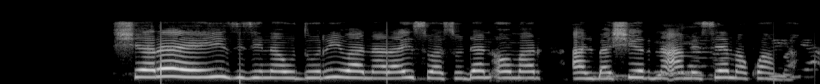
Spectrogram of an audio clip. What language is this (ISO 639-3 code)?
swa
